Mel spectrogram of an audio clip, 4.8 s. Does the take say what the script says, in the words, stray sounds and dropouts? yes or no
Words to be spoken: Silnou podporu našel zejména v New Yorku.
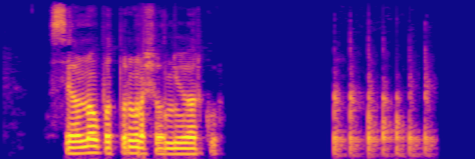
no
